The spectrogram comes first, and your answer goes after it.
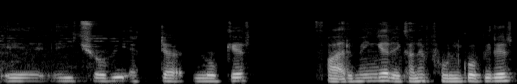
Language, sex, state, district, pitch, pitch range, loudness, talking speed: Bengali, male, West Bengal, Jhargram, 150 Hz, 145-165 Hz, -25 LUFS, 105 wpm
